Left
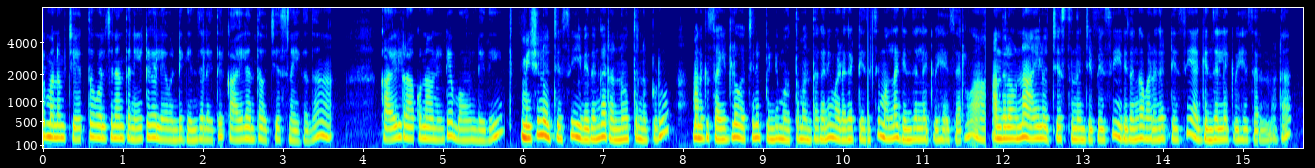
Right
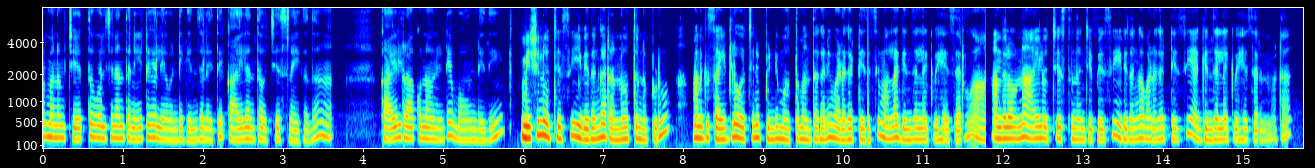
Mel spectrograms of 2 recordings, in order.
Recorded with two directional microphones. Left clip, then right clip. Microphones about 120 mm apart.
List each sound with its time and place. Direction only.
0.1 s a woman's voice: 15° right (ahead or behind)
6.0 s a woman's voice: 35° right (ahead or behind)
